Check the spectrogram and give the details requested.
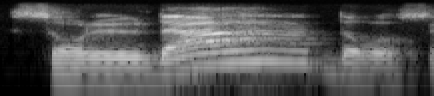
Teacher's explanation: en la palabra soldados, vean cómo el acento cae en da. Soldados. Entonces, las otras dos sílabas son sílabas átonas. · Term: sílaba tónica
